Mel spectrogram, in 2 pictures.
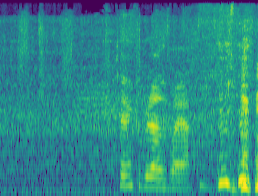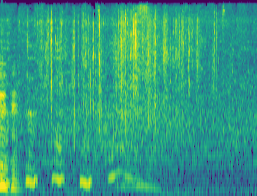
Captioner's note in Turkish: kahkaha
